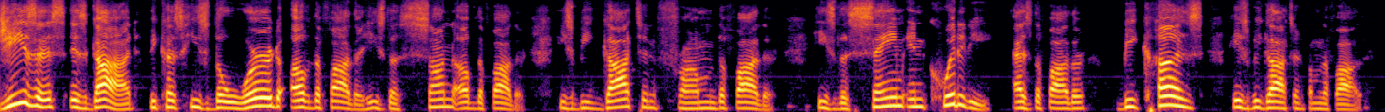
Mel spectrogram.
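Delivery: slow, deliberate delivery, each part spelled out.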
